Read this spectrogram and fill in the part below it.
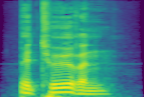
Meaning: to bewitch, infatuate, intoxicate, stupefy, to make someone unable to think straight
- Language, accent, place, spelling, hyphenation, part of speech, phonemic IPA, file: German, Germany, Berlin, betören, be‧tö‧ren, verb, /bəˈtøːrən/, De-betören.ogg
